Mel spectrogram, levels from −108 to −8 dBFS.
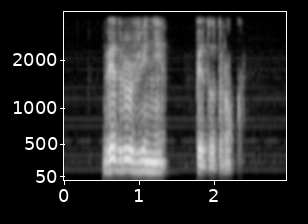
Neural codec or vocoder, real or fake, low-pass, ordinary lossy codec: none; real; 3.6 kHz; none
